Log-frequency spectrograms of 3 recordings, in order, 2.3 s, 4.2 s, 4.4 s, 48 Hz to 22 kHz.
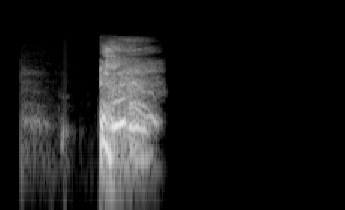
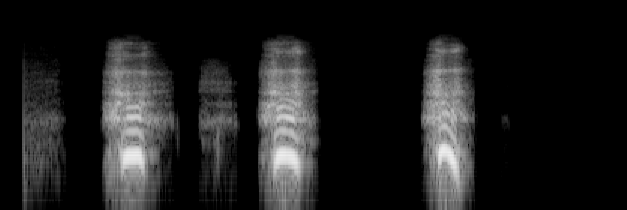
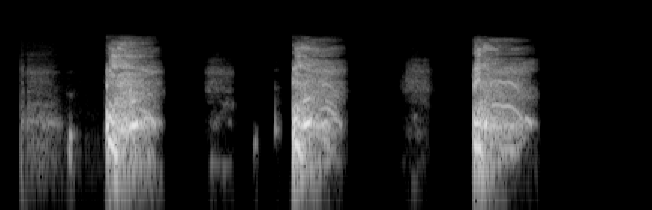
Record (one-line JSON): {"cough_length": "2.3 s", "cough_amplitude": 27919, "cough_signal_mean_std_ratio": 0.31, "exhalation_length": "4.2 s", "exhalation_amplitude": 27316, "exhalation_signal_mean_std_ratio": 0.33, "three_cough_length": "4.4 s", "three_cough_amplitude": 28610, "three_cough_signal_mean_std_ratio": 0.33, "survey_phase": "beta (2021-08-13 to 2022-03-07)", "age": "45-64", "gender": "Female", "wearing_mask": "No", "symptom_none": true, "smoker_status": "Never smoked", "respiratory_condition_asthma": false, "respiratory_condition_other": false, "recruitment_source": "REACT", "submission_delay": "1 day", "covid_test_result": "Negative", "covid_test_method": "RT-qPCR"}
